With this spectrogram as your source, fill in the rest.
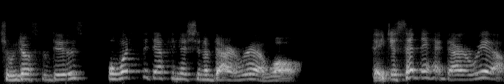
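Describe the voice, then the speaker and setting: At a fairly quick pace, a woman with a high voice speaks with ordinary pitch variation. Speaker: oncology clinician educator. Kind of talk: continuing medical education presentation. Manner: fast.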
